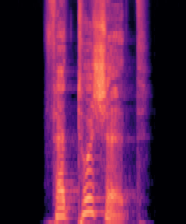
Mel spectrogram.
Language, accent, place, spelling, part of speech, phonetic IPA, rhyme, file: German, Germany, Berlin, vertuschet, verb, [fɛɐ̯ˈtʊʃət], -ʊʃət, De-vertuschet.ogg
- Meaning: second-person plural subjunctive I of vertuschen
